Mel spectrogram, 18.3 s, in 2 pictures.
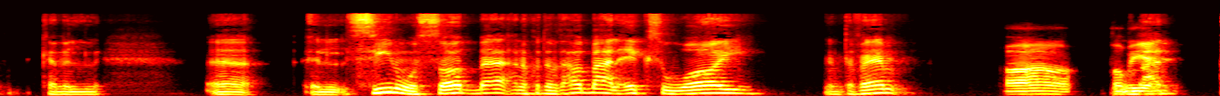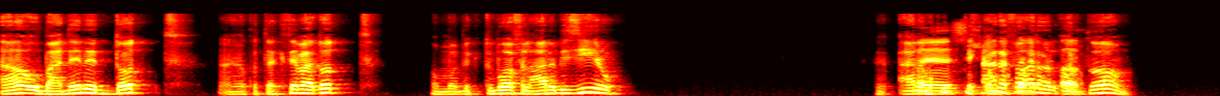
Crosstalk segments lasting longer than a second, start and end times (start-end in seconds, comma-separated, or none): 16.0-17.5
